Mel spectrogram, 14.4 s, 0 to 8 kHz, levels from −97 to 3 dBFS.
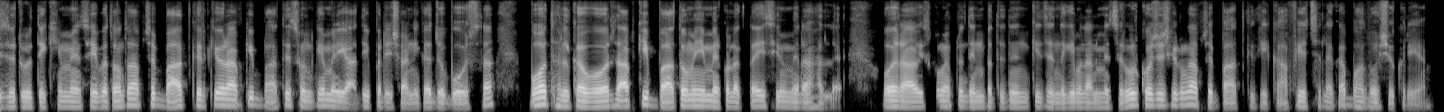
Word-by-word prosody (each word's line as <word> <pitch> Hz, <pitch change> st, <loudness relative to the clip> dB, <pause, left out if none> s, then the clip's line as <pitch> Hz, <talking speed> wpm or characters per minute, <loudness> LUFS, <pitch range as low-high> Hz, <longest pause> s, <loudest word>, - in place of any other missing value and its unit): ज़रूर 95 Hz, +1 st, -2 dB
देखिए 100 Hz, +2 st, -4 dB
मैं 100 Hz, -1 st, 0 dB
सही 100 Hz, -, 0 dB
बताऊँ 100 Hz, +1 st, +1 dB
तो 130 Hz, -, +1 dB
आपसे 125 Hz, +1 st, +1 dB
बात 115 Hz, -, +2 dB
करके 120 Hz, +3 st, 0 dB
और 125 Hz, -, +6 dB
आपकी 120 Hz, +3 st, +2 dB
बातें 105 Hz, +1 st, -4 dB
सुन 110 Hz, -3 st, -3 dB
के 120 Hz, +4 st, -1 dB
मेरी 105 Hz, -4 st, +1 dB
आधी 105 Hz, -, -5 dB
परेशानी 85 Hz, -1 st, -3 dB
का -, -, 0 dB
जो -, -, 0 dB
बोझ 80 Hz, 0 st, +2 dB, 0.2 s
था -, -, +1 dB, 0.4 s
बहुत 140 Hz, +1 st, +6 dB
हल्का 105 Hz, -2 st, +2 dB
हुआ 95 Hz, 0 st, +5 dB
और 110 Hz, +3 st, +2 dB
आपकी 135 Hz, +5 st, +3 dB
बातों 95 Hz, +5 st, +5 dB
में 115 Hz, 0 st, +2 dB
ही 110 Hz, -, +4 dB
मेरे 105 Hz, -2 st, +1 dB
को -, -, 0 dB
लगता -, -, -1 dB
है 110 Hz, -, +3 dB
इसी 105 Hz, -1 st, -5 dB
में 100 Hz, -, -2 dB
मेरा 95 Hz, -2 st, -2 dB
हल 80 Hz, -, -9 dB
है -, -, -8 dB, 0.5 s
और 105 Hz, 0 st, +5 dB
आ 95 Hz, -1 st, +6 dB
इसको 95 Hz, -, -8 dB
मैं 110 Hz, -, +1 dB
अपने 105 Hz, 0 st, -6 dB
दिन 100 Hz, 0 st, -3 dB
प्रतिदिन 95 Hz, -1 st, -5 dB
की -, -, -5 dB
ज़िंदगी 95 Hz, 0 st, -3 dB
में 95 Hz, -, -2 dB
लाने 90 Hz, +1 st, -2 dB
में 90 Hz, -, -4 dB
ज़रूर 125 Hz, -, +2 dB
कोशिश 125 Hz, 0 st, +1 dB
करूँगा। 130 Hz, +2 st, +1 dB
आपसे 130 Hz, -, -3 dB
बात -, -, -4 dB
करके -, -, -11 dB
काफ़ी 105 Hz, -, -6 dB
अच्छा 100 Hz, +1 st, -8 dB
लगा, 90 Hz, -, -5 dB
बहुत-बहुत 95 Hz, -5 st, -6 dB
शुक्रिया। -, -, -11 dB
105 Hz, 255 wpm, -23 LUFS, 95-115 Hz, 0.5 s, और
